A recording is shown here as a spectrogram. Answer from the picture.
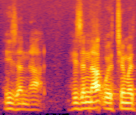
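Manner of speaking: hushed, fond aside about Dan; mock him fondly under your breath; soft, teasing staffer voice; affectionate teasing. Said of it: "then they get to know".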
